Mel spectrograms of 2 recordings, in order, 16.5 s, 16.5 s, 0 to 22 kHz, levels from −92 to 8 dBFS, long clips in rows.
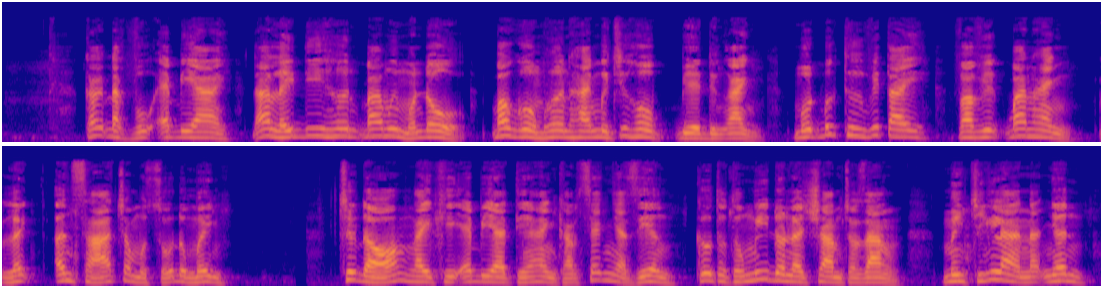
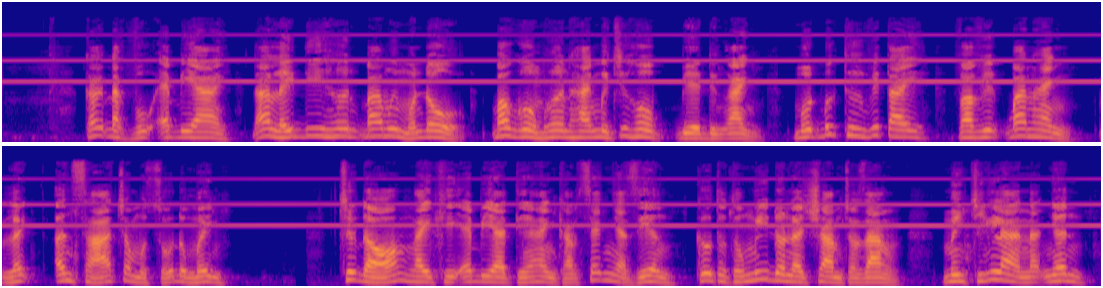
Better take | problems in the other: first | high-pitched whine; noticeable; throughout; 2 kHz, 15 dB below the speech

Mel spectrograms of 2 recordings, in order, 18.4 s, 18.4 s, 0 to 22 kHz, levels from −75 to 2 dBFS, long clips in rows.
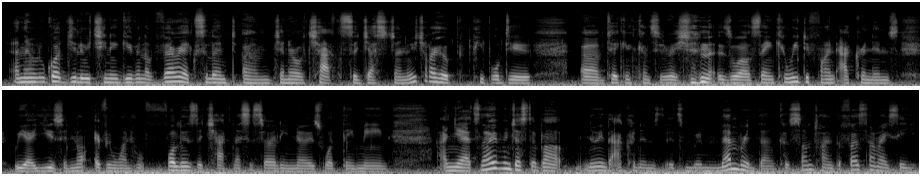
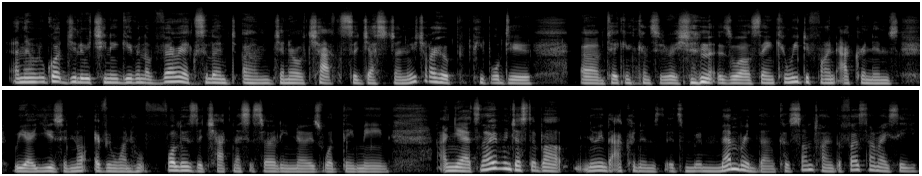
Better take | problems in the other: second | low rumble; noticeable; throughout; 20 dB below the speech

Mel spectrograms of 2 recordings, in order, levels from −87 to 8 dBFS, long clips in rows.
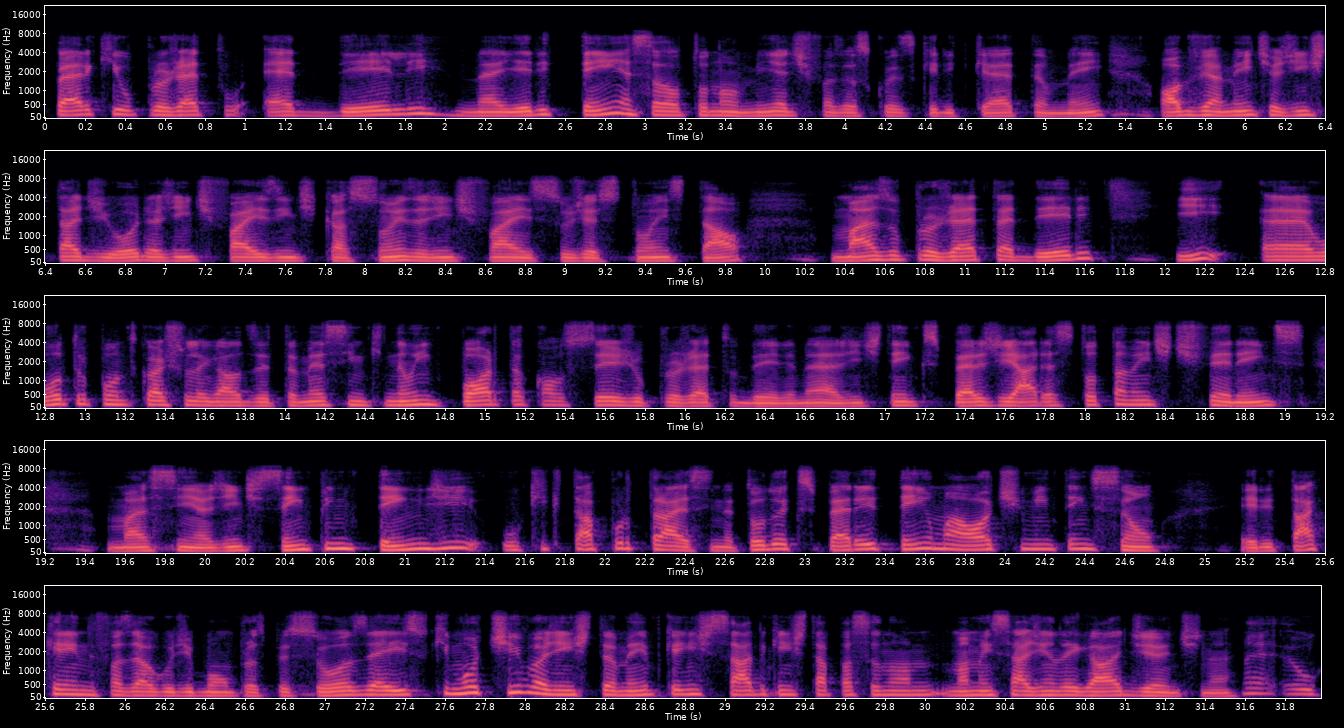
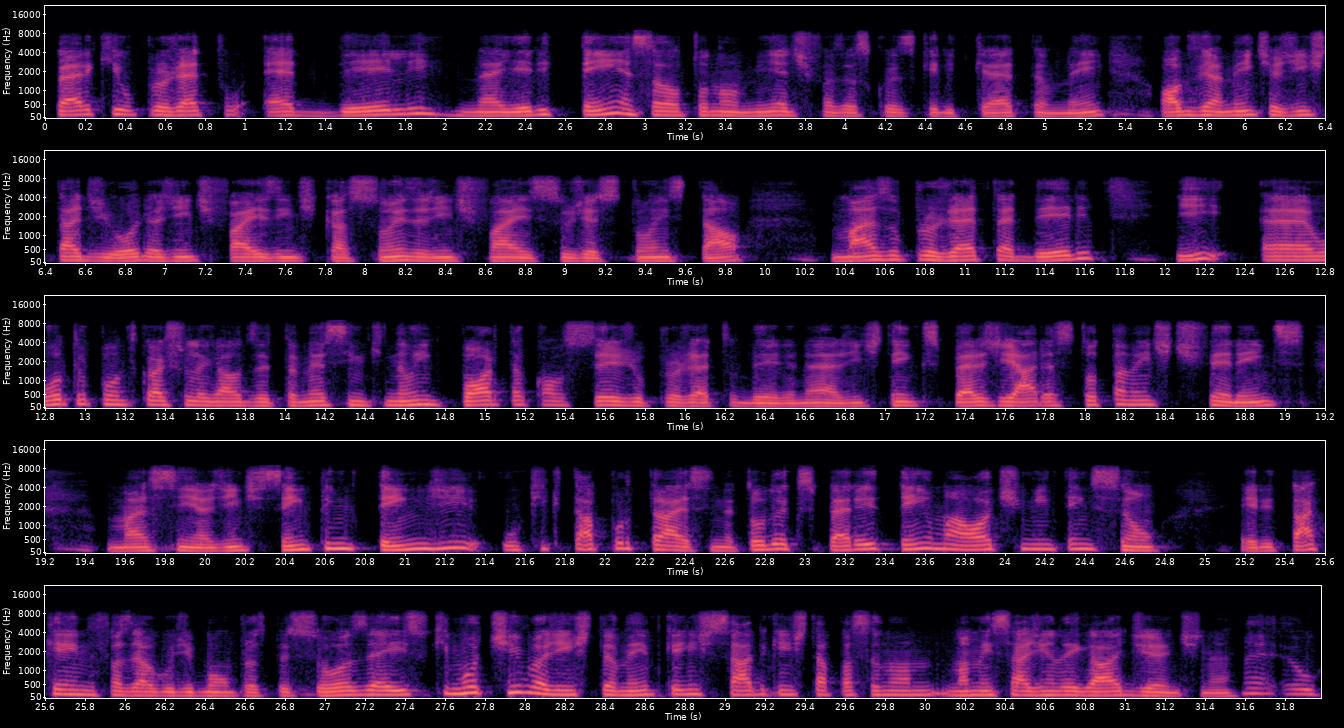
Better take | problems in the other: first | garbled, watery; badly; nothing above 7.5 kHz; slightly in the first

